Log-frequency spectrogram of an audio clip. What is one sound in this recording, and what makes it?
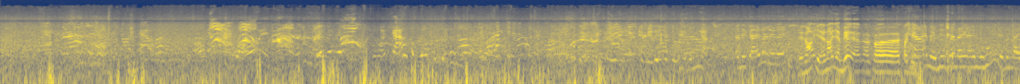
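Adults talk in the background.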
